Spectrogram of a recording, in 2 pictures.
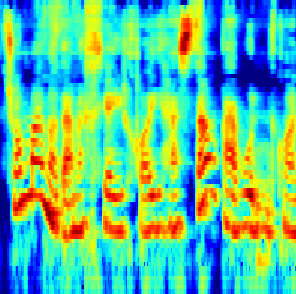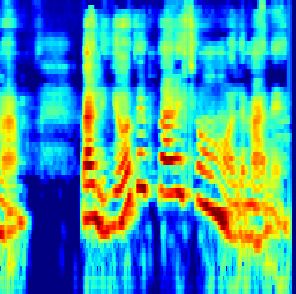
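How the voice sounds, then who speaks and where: A woman voicing a boastful, scornful yellow dwarf man in a fairy-tale audiobook. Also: medium pitch, big pitch swings, slightly rough. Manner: mocking, self-satisfied.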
